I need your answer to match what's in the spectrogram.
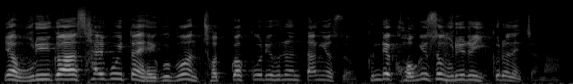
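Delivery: indignant complaint. Retold or imitated. Rebels recalling Egypt to Moses, indignant complaint. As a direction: protest as if cheated.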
